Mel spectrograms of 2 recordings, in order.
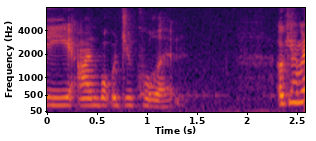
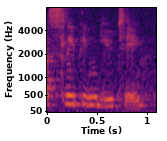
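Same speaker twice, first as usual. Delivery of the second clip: whispering; 10 dB quieter than usual. Real, not acted. Whispered answer.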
